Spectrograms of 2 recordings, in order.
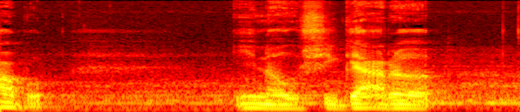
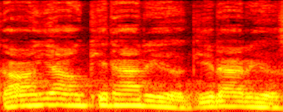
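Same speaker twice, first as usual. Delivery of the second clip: shooing grandma; 5 semitones higher, faster than usual. Retold or imitated. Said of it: "grandma was like".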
